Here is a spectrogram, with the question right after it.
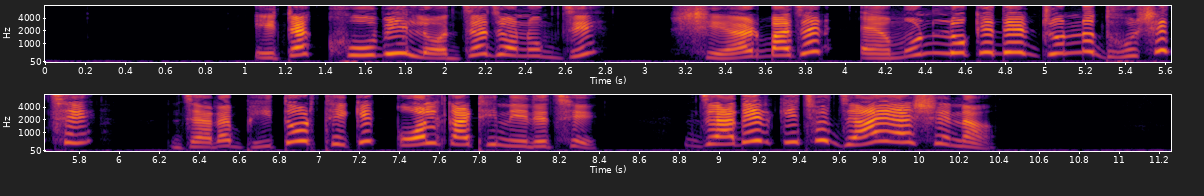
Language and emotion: Bengali, disgusted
